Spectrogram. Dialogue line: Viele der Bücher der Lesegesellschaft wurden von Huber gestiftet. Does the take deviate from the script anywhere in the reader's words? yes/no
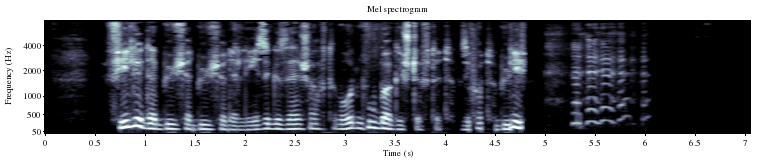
yes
